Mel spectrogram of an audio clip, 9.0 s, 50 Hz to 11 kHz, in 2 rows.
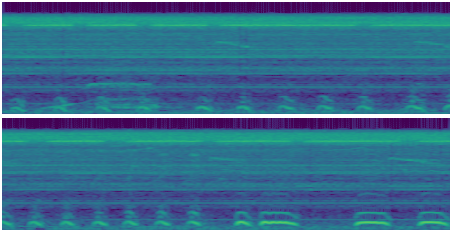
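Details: Sunrise visit by a lone male great horned owl to the nest tree, 12 August 2022, off-season, no mate answering: a long series of soft, evenly paced low hoots swelling into louder drawn-out hoots near the end, background hiss throughout.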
